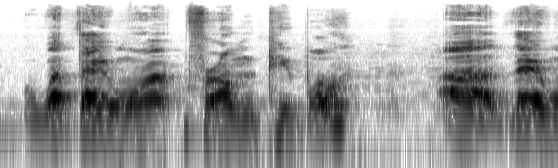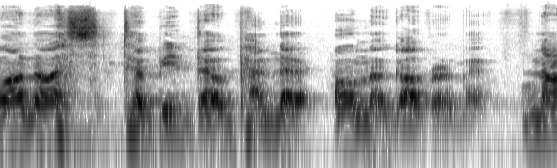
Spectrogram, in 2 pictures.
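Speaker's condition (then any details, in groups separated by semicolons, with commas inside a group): Multiple sclerosis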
